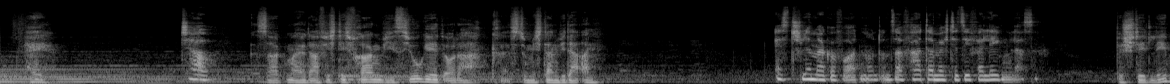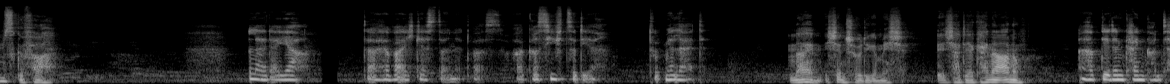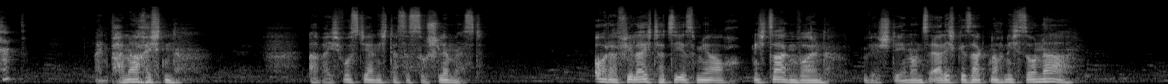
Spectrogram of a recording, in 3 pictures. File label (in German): Lip-Sync (Synchron), German; Doc (Staffel 3) - Marco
